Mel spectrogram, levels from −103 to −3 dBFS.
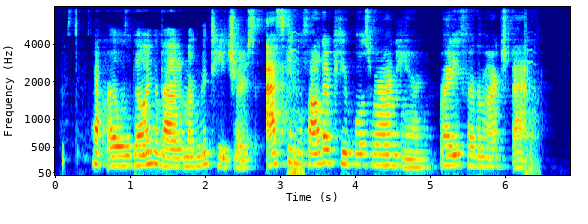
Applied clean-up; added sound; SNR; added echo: neural mask model DeepFilterNet 3.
